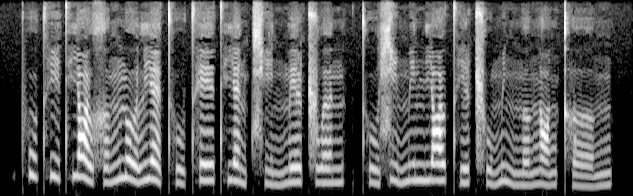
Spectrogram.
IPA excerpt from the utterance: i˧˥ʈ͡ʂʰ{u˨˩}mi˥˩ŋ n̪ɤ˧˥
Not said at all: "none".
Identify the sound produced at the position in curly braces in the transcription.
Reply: u˨˩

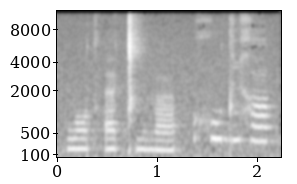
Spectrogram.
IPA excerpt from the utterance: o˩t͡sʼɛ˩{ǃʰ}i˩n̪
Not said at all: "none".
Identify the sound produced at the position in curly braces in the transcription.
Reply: ǀʰ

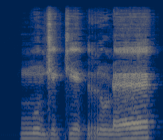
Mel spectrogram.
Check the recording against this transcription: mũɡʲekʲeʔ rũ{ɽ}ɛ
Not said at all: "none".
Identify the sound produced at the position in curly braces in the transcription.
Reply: ɽ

